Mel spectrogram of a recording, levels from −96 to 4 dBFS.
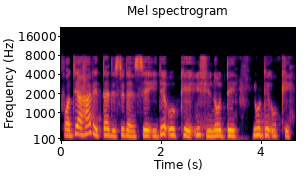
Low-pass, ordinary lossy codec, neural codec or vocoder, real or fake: none; none; codec, 16 kHz, 4 kbps, X-Codec, WavLM features, trained on Multilingual LibriSpeech; fake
